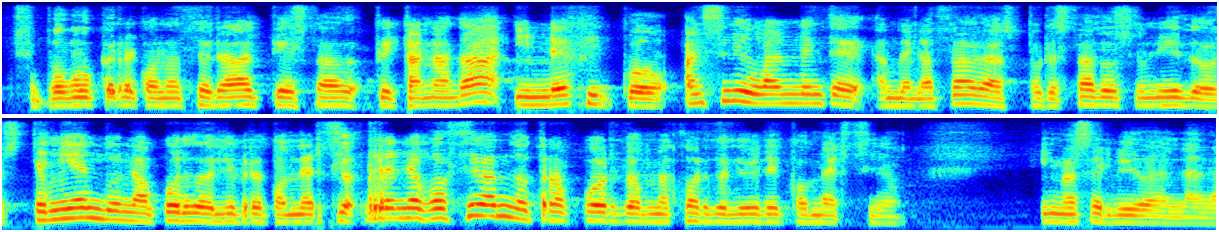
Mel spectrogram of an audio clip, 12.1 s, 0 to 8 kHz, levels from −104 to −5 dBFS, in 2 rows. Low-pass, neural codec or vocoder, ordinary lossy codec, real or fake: 7.2 kHz; codec, 32 kHz, 1.9 kbps, SNAC; none; fake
